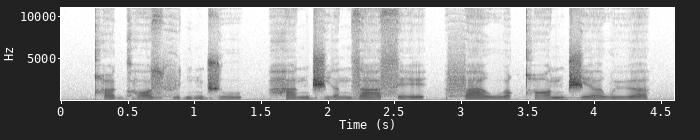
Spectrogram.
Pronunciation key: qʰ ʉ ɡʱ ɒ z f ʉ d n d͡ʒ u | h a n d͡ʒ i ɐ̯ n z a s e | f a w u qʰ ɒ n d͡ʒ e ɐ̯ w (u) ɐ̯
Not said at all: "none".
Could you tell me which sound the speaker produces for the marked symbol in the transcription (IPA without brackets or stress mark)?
ʉ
